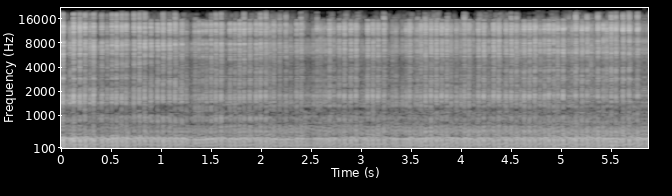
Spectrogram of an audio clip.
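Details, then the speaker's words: HPI Savage Octane RC two-stroke after rebuild, timing sensor repositioned, needles at base settings: fast, fairly steady idle with light blips, no misses or rattles; runs healthy, base engine had no mechanical issue. "so the octane is running there were multiple things wrong with this car okay so to start with the the base engine was good now there was no mechanical issue with the engine"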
